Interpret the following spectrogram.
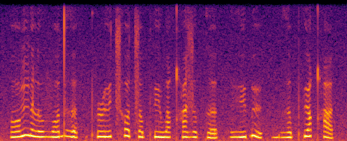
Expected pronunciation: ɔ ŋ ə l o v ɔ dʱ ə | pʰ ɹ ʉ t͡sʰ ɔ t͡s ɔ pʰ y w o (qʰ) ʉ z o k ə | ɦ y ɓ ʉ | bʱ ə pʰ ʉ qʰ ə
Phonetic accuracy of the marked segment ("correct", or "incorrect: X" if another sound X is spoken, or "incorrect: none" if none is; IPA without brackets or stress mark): correct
